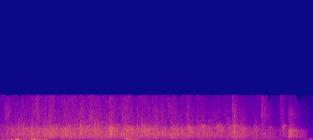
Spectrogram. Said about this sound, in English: So let's give him a big round of applause as well.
